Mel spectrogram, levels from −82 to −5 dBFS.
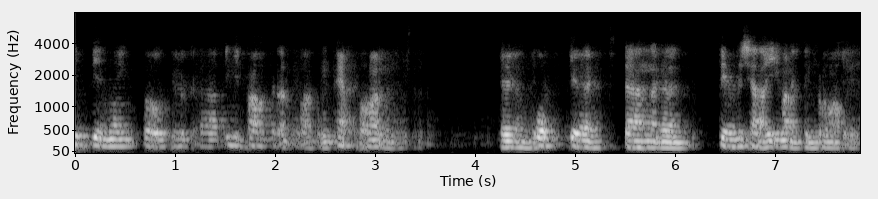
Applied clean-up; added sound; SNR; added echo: neural mask model DeepFilterNet 3.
